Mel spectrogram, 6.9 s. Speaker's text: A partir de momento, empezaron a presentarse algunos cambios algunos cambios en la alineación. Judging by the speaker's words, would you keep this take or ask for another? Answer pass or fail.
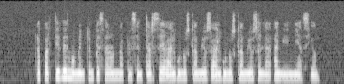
pass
